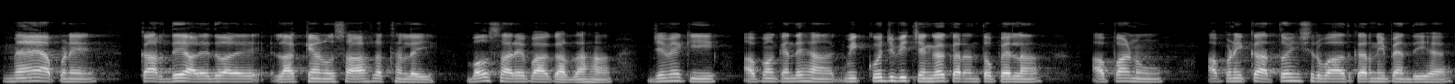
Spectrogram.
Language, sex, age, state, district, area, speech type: Punjabi, male, 18-30, Punjab, Firozpur, urban, spontaneous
